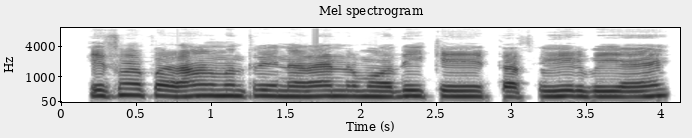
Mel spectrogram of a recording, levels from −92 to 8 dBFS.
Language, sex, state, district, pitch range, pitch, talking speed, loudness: Hindi, male, Bihar, Supaul, 175-190 Hz, 180 Hz, 115 wpm, -13 LUFS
